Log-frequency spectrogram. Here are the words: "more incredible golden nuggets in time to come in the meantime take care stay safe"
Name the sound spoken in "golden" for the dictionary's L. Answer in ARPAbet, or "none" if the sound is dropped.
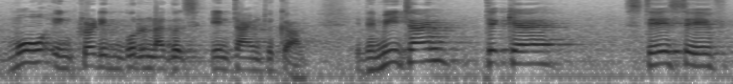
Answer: none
